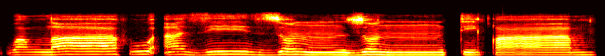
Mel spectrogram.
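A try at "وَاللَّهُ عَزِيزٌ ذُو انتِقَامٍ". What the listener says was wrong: Belum. Yang zu yang ini tuh belum keluar lidah. Coba. Kalau dia belum keluar lidah, jadi bunyinya zu. Zu, kemudian zu.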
